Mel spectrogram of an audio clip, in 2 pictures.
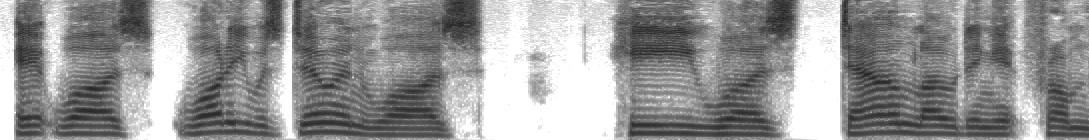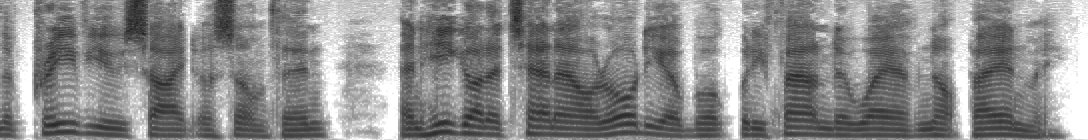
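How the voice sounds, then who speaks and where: An audiobook narrator appears as an interview guest, chatting casually and telling anecdotes by acting out both sides of exchanges. His somewhat high voice is unhurried with a darkish tone, and the recording has no echo.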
